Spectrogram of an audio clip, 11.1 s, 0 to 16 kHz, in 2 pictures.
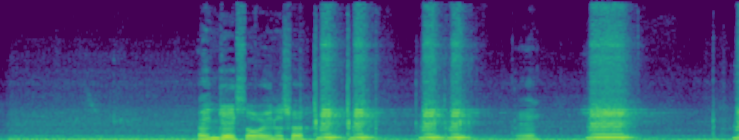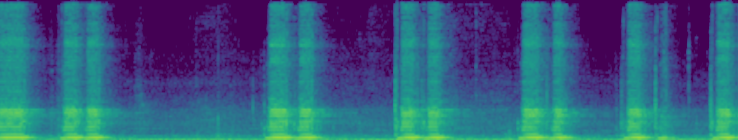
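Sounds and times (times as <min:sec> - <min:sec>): car horn toots: 0:02.3 - 0:03.7, 0:04.4 - 0:06.6, 0:07.5 - 0:11.0.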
